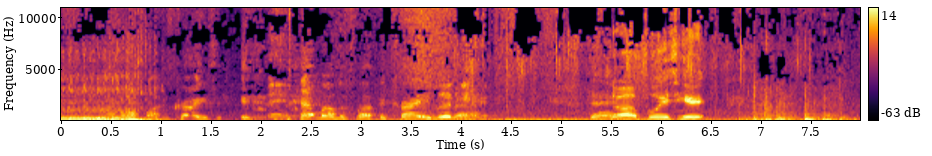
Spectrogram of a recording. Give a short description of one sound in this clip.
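A young man talks casually close by, outdoors.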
